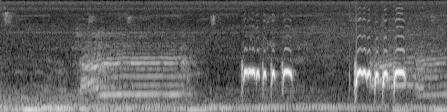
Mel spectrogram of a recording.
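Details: Local zebra dove cooing, used to coax other doves into song: after a drawn-out nasal droning call, two short trilled phrases of quick rolling notes follow, set against a low background rumble.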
